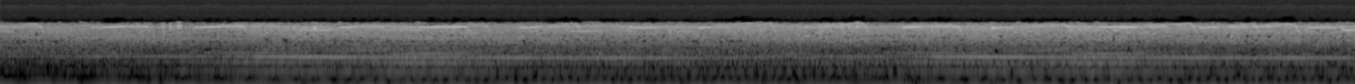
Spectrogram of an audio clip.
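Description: Birds chirping, short high slurred notes one or two a second, over the low hum of road traffic that swells and fades twice.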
